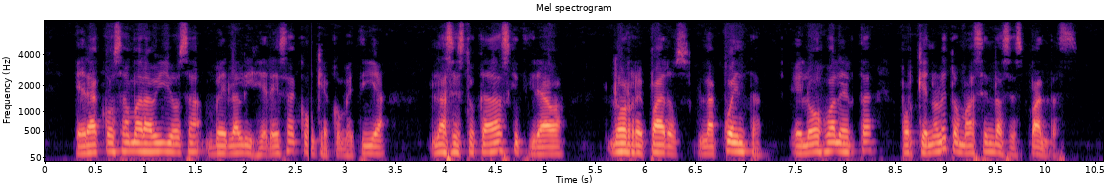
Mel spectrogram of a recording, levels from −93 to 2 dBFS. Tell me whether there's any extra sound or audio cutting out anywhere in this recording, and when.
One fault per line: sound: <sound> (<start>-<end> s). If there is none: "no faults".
sound: dropout (2.6-2.7 s)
